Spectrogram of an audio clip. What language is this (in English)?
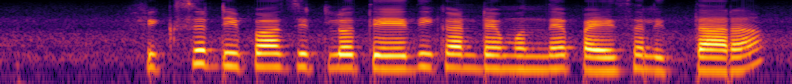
Telugu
